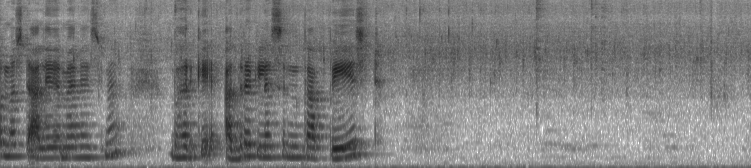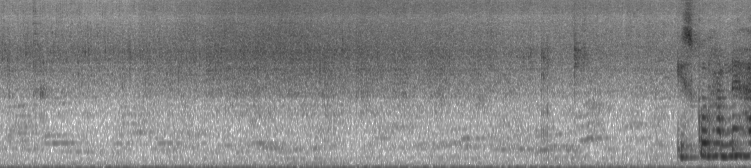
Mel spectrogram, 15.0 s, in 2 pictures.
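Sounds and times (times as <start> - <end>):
paste sizzling in hot oil: 3.0 - 15.0.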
